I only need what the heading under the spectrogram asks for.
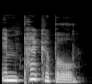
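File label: "impeccable", British English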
